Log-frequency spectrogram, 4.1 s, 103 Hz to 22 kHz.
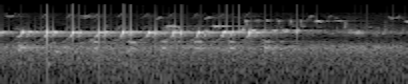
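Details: Wild bald eagle calling at its nest along a northern Virginia toll road, 21 March 2023 at 09:15: rapid series of sharp, high chittering notes repeated about four times a second for two and a half seconds, with constant background hum.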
